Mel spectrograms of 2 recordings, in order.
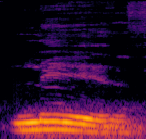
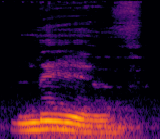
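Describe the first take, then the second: Both takes have the same delivery.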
